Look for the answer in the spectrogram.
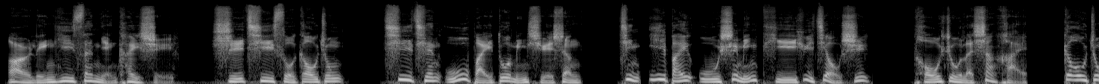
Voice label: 男 专题类 高中体育专项化, 国语男声配音 卫视; 上海高中体育专项化

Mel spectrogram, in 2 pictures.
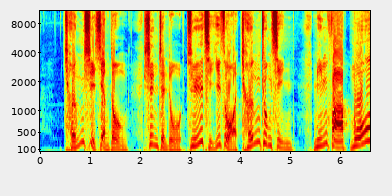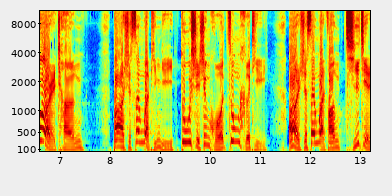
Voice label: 地产 快速; 明发地产; 房地产

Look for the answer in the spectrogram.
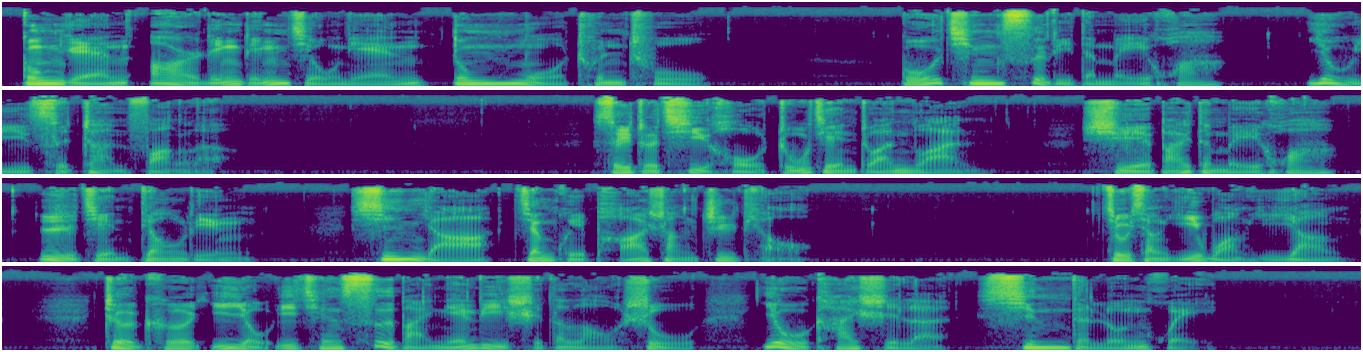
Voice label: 纪录片; 千年菩提路之东土释迦; 模仿孙悦斌

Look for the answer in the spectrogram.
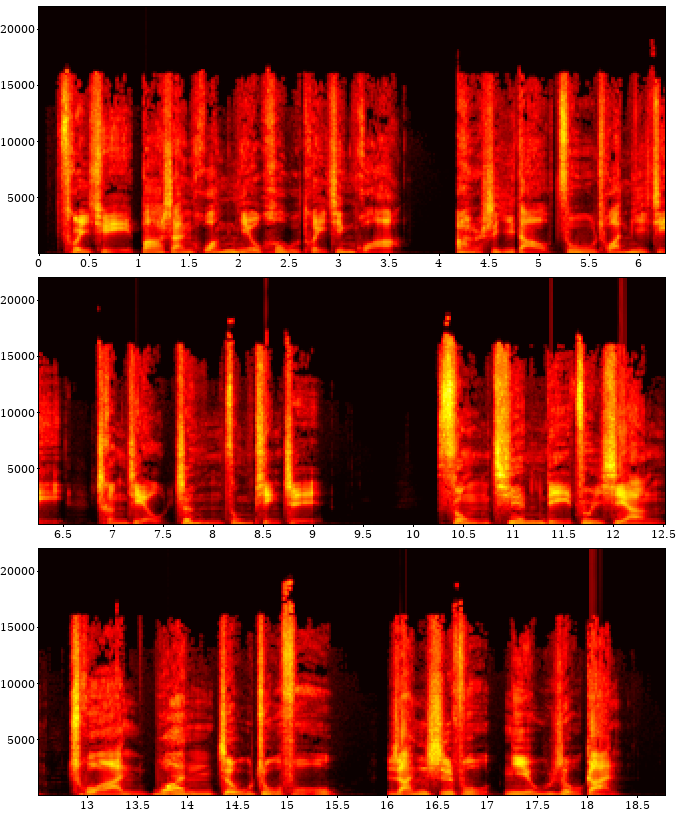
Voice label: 抒情广告, 男, 干音; 新闻广告专题颁奖; 万州冉师傅牛肉干

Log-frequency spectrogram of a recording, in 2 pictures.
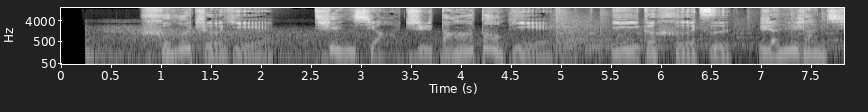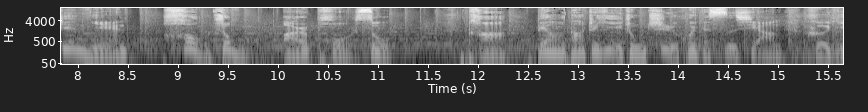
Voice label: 男 专题, 国语男声配音; 和奇七年回顾; 超级广告王

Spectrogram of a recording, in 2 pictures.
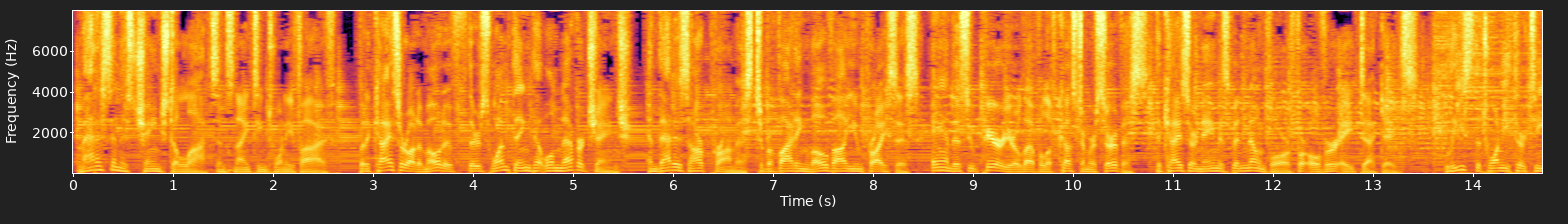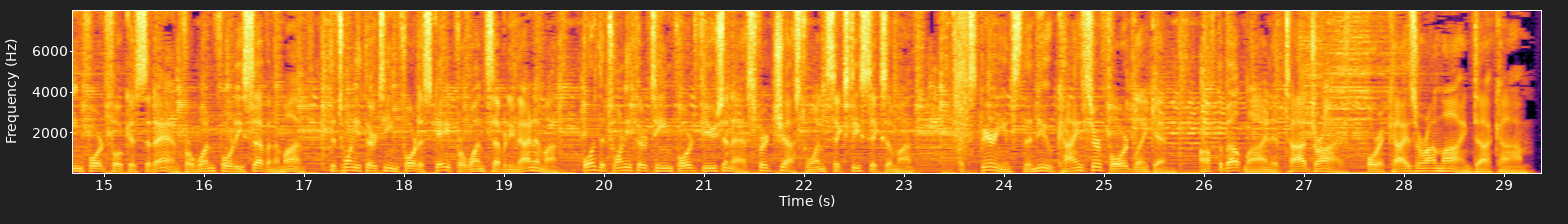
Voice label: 外籍男, 商业广告, Commercial; Kaiser-Automotive

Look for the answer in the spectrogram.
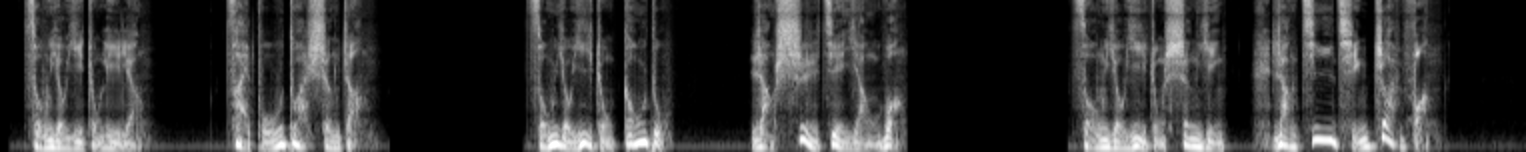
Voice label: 男 品质感; 总有一种力量在不断生长

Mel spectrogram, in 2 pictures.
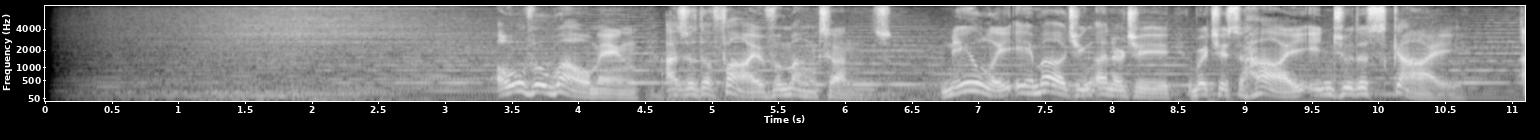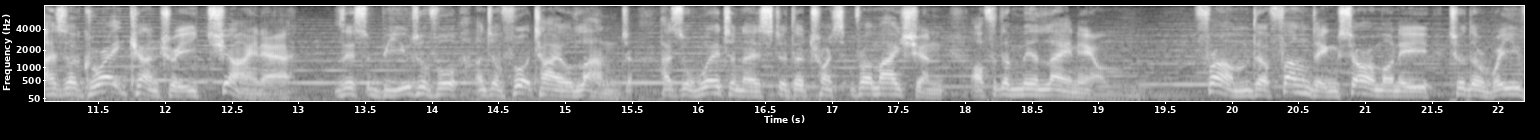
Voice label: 英男 健康阳光大气; 浩能科技

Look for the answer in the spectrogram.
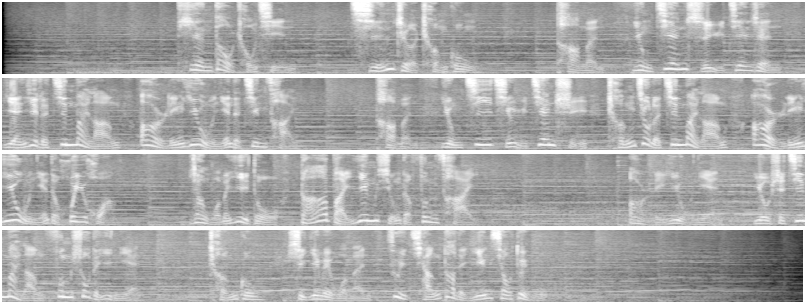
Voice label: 男 汇报片 颁奖, 国语男声配音; 大气专题; 今麦郎

